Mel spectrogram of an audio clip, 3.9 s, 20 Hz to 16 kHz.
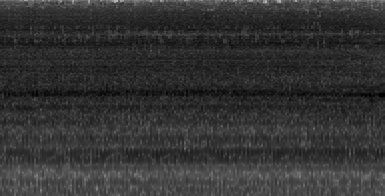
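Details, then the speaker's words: Eberspacher D3L diesel air heater, about 40 years old, from a Volkswagen Transporter, bench-tested after firing up and warming; steady loud whir with thin high whistle, abnormally noisy, owner unsure whether fan or something inside, but unit works. "course something is very noisy here i don't know if the fan or something inside it but at least we know the unit is working"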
